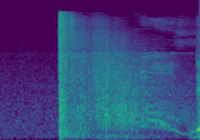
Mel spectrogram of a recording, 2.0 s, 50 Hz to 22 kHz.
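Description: A single shot from a Benelli Super Vinci 12-gauge semi-automatic shotgun firing a 3.5-inch BB shotshell. A sharp crack comes about half a second in, followed by a long echo that fades over roughly a second.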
